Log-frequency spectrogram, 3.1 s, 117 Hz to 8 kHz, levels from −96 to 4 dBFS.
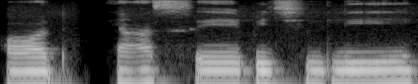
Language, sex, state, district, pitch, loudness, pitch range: Hindi, male, Jharkhand, Jamtara, 115 Hz, -25 LUFS, 115-120 Hz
